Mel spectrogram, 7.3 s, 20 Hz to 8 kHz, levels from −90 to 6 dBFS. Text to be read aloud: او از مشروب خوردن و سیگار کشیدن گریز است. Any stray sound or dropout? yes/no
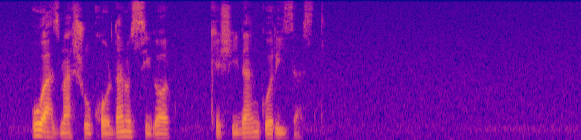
no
